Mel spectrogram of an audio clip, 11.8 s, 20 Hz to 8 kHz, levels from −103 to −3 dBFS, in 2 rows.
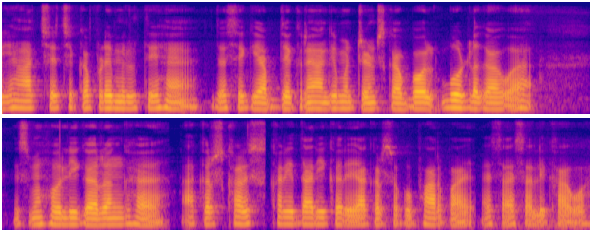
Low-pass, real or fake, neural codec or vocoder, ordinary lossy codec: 7.2 kHz; real; none; none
